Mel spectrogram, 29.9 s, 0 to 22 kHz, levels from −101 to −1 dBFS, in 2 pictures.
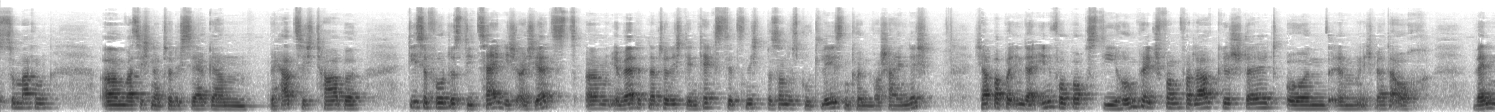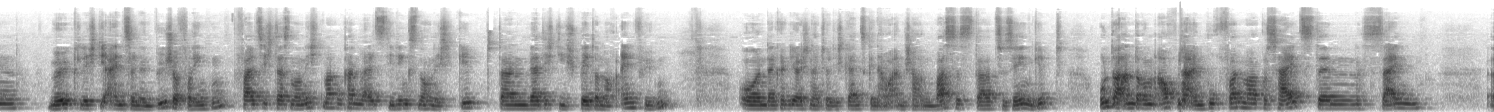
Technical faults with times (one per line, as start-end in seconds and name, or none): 13.24-13.28 damaged data in a compressed stream
16.81-16.87 damaged data in a compressed stream
19.83 damaged data in a compressed stream
22.67-22.73 damaged data in a compressed stream
26.75-26.78 damaged data in a compressed stream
